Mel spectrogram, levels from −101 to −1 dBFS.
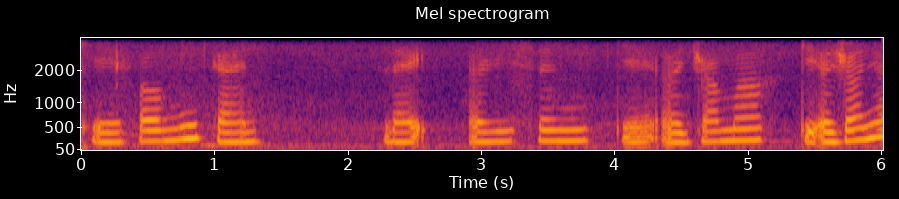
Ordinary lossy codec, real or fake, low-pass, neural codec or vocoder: none; real; 3.6 kHz; none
